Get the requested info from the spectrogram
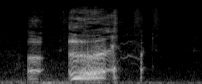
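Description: A man clearing his throat with raw egg in his mouth: a short grunt, then a longer, louder, rasping hack.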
